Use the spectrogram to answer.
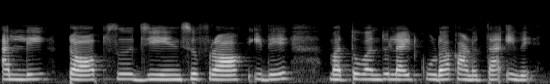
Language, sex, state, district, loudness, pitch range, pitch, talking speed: Kannada, female, Karnataka, Bidar, -17 LUFS, 225-240 Hz, 230 Hz, 120 wpm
